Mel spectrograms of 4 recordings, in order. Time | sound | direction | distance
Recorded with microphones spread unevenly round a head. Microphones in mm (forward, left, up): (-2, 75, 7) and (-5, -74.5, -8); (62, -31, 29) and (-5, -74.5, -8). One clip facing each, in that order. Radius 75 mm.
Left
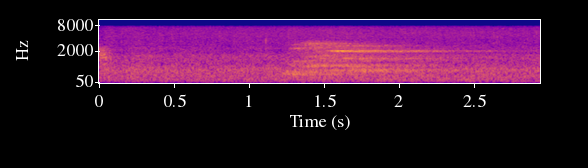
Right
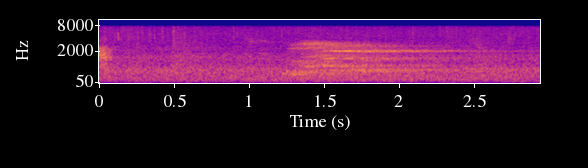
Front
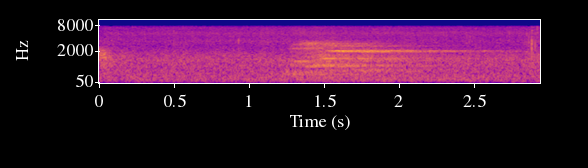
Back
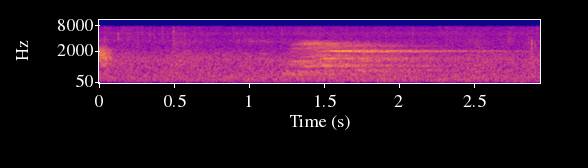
1.2 | a cat meowing | 80° right | 0.9 m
